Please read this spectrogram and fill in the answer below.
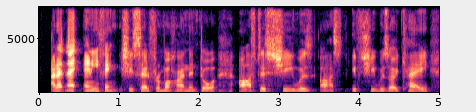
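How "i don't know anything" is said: high put-on female voice. Reading aloud a news quote from a woman: put-on female voice. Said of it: "the one female voice I can do".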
